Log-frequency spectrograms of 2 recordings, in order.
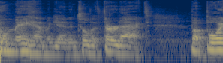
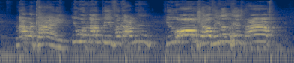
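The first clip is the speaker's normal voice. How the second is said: put-on very high, loud, menacing evil-child voice; 5 dB louder than usual. Host signing off with favorite evil kid impressions, doing an evil kid impression. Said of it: "my favorite evil kid impressions".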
